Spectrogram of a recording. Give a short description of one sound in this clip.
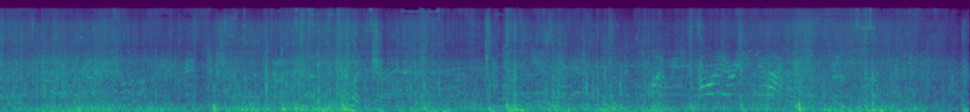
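A video game gun fires in rapid bursts.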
